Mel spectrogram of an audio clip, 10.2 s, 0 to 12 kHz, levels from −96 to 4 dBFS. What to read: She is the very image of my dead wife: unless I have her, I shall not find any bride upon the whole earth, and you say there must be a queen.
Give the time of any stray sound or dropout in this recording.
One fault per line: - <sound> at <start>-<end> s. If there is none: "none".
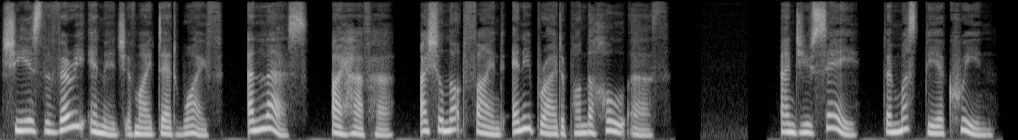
none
